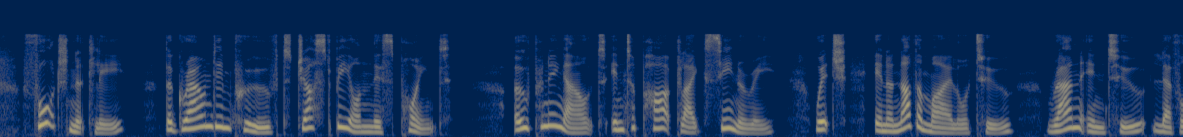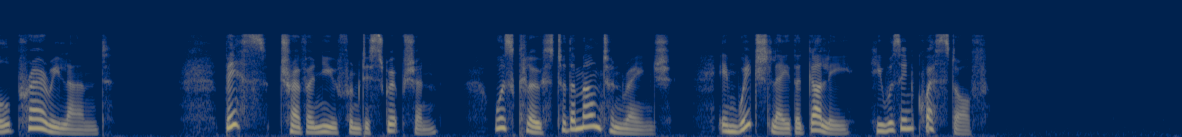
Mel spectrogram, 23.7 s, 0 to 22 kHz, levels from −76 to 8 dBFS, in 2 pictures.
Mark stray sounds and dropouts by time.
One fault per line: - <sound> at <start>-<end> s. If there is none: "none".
none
